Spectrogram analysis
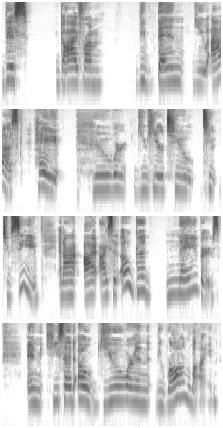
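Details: Adult woman who stutters, mostly with repetitions and prolongations of words, speaking conversationally; stuttering.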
